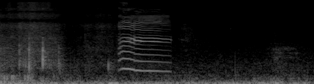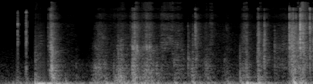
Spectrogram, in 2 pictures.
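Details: Seven-year-old pet beagle indoors on his birthday, sulking and in a bad mood after treats and after having his clothes taken off. He gives one short whine of about half a second, rising then slightly falling, among tapping, rustling and clattering noises.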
